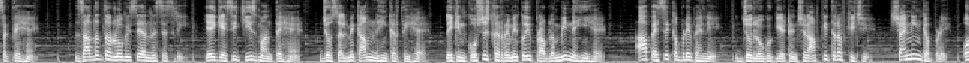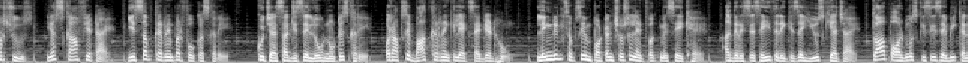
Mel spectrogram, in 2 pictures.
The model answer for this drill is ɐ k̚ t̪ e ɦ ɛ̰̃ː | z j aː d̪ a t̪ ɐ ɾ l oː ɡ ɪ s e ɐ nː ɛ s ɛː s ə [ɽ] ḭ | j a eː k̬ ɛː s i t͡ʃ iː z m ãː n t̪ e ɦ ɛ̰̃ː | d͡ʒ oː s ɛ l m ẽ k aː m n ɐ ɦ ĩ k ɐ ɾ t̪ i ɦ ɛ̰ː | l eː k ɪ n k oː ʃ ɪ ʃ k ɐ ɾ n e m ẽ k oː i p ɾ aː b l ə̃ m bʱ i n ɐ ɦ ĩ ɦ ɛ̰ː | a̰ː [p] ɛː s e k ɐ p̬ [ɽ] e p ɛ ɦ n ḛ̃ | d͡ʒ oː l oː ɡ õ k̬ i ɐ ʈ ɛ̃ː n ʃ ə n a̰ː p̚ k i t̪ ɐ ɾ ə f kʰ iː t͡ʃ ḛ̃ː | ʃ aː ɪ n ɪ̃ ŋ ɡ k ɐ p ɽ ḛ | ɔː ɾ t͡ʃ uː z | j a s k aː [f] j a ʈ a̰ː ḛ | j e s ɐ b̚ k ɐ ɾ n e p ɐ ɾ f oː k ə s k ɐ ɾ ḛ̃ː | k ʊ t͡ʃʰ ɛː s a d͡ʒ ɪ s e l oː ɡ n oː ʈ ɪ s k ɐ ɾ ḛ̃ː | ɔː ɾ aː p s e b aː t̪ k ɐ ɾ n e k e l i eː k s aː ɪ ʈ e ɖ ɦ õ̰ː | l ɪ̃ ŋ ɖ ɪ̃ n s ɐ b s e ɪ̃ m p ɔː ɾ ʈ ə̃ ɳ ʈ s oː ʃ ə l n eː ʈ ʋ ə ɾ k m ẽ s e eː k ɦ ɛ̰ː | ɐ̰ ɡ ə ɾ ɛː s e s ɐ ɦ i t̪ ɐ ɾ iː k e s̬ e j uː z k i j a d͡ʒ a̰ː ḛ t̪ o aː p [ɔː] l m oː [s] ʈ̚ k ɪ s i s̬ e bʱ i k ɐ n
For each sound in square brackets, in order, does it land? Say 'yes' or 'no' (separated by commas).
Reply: no, yes, yes, yes, yes, yes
